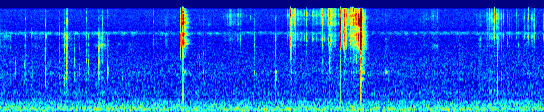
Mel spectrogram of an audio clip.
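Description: Faint scattered clicks and light scraping of a precision screwdriver and a slim pry tool on a tiny metal microdrive casing, as the controller board is prised off. There is one sharp click nearly three seconds in, and a quick run of clicks and scrapes about a second later.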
